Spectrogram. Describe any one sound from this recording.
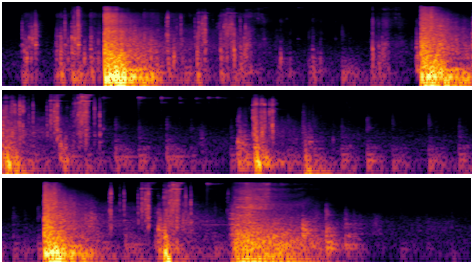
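Gunshots crack loudly, one after another.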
